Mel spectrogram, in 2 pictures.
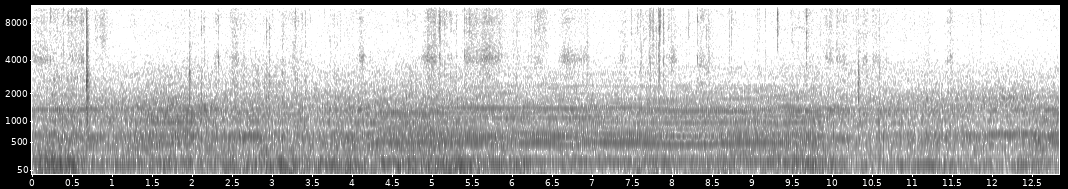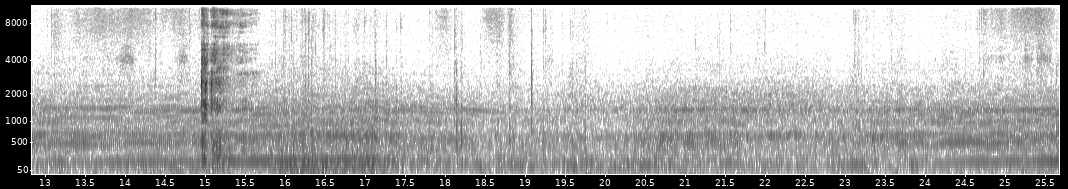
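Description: A 2022 Honda City RS Hatchback with i-MMD hybrid powertrain climbing the Genting hill road, its engine holding a steady, loud whirring drone with a brief surge in revs around the middle.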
